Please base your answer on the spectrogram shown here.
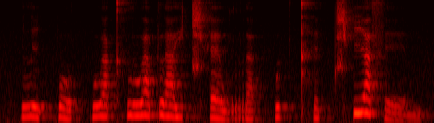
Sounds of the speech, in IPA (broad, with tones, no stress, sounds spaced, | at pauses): l i˨˩ ʔ p oː˨˩ t̚ p u˧ a̯ kʰ l u˦˥ a̯ p l a˧ j t͡ɕʰ ɛː˨˩ w r a˨˩ t̚ p ɯ˦˥ k̚ tʰ e˨˩ k̚ t͡ɕʰ i˥˩ a̯ s eː˨˩ m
